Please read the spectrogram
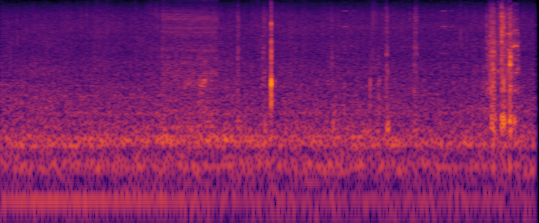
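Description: Steady hum of a honey bee colony on an open hive's brood frame. A single sharp click comes about halfway through, and a short clatter of clicks near the end.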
